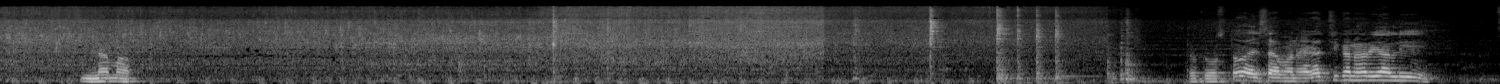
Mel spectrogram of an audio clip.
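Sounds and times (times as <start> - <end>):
chicken sizzling in hot oil: 0.0 - 11.3
metal spatula clinking on pan: 9.3 - 11.4.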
